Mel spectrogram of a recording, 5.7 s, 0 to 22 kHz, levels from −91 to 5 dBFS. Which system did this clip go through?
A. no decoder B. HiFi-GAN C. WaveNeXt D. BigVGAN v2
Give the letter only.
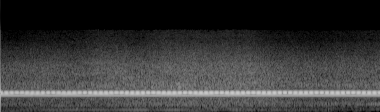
A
